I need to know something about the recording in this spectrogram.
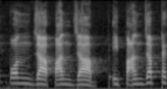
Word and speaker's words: পঞ্জাব: হয়েছে, তার জন্য এটা পঞ্জাব বলা হয়, বুঝতে পারো, পঞ্জাব, পাঞ্জাব আমরা উচ্চারণ করি কিন্তু উচ্চারণ হয় পঞ্জাব, উচ্চারণটা এইভাবে হয়, পঞ্জাব মানে পঞ্চ আব, মানে পঞ্চ নদী।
